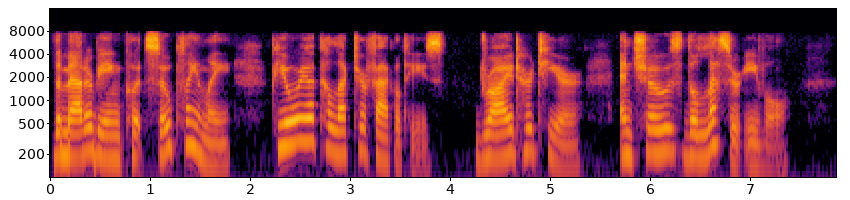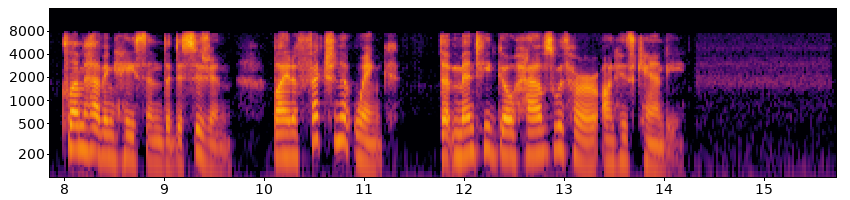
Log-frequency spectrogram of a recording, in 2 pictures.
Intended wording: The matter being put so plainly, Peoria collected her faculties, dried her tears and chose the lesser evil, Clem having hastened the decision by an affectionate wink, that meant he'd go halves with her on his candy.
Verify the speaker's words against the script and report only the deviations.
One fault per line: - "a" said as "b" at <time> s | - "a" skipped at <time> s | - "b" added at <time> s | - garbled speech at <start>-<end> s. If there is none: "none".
- "collected" said as "collect" at 2.6 s
- "tears" said as "tear" at 4.8 s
